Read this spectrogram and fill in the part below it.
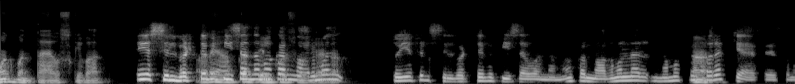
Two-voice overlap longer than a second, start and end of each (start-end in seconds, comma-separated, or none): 2.0-3.4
